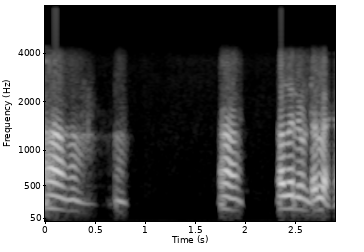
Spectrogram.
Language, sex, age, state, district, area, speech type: Malayalam, male, 30-45, Kerala, Kasaragod, rural, conversation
